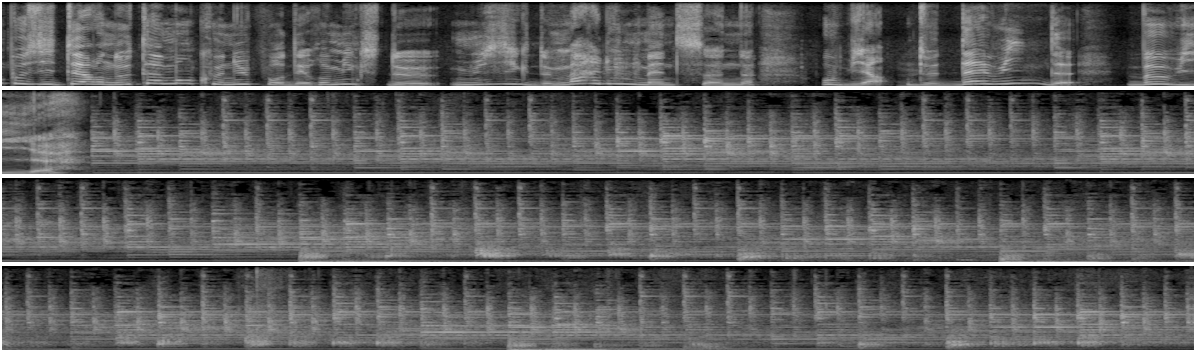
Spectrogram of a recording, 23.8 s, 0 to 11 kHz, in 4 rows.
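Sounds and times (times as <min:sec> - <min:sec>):
speech: 0:00.0 - 0:06.6
sustained droning tone in dark electronic horror score: 0:06.5 - 0:23.8
heavy booming low hits: 0:13.4 - 0:14.4
dense tense synth textures in dark electronic horror score: 0:13.4 - 0:23.8.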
